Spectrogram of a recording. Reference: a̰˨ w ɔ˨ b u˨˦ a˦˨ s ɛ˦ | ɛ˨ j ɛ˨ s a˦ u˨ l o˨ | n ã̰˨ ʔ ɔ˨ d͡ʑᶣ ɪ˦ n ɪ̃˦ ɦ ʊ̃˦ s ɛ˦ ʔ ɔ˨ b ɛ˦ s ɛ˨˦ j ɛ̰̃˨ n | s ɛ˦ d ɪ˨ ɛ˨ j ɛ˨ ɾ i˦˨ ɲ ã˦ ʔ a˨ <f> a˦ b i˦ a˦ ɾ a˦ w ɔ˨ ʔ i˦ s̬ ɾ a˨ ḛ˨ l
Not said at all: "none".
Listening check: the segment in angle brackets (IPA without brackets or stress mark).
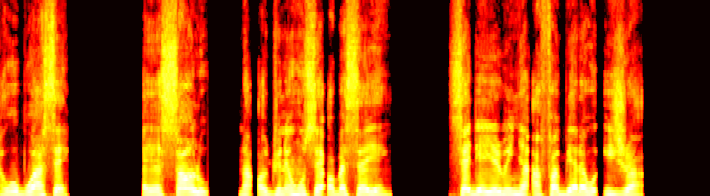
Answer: f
